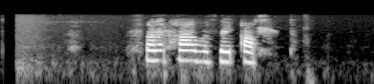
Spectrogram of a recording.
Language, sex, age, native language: Icelandic, female, 6, Icelandic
